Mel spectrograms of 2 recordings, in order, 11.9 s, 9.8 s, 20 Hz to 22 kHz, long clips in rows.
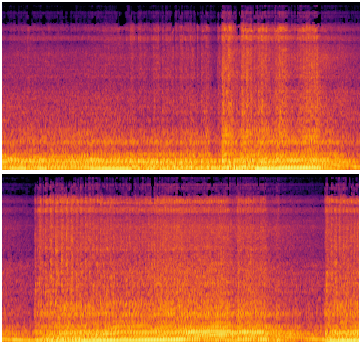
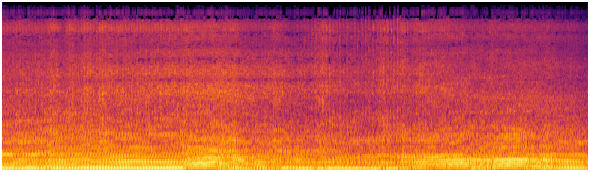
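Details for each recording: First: Abandoned 1980 International Scout II, engine previously seized, now running and still burning off crud; idles steadily and revs rise and fall cleanly with no knocks or misses, though it needs a carburetor. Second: Abandoned seized 1980 International Scout II engine with rust in cylinders, first start after spinning it over: loud, uneven lumpy idle with revs rising and falling, smoking heavily as diesel put in the cylinders burns off; major ATF leak noted.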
